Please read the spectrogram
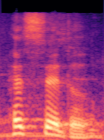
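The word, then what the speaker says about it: חֶסֶד: 헤세드. 그렇죠. 헤세드. 세로 이렇게 발음도 하죠.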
